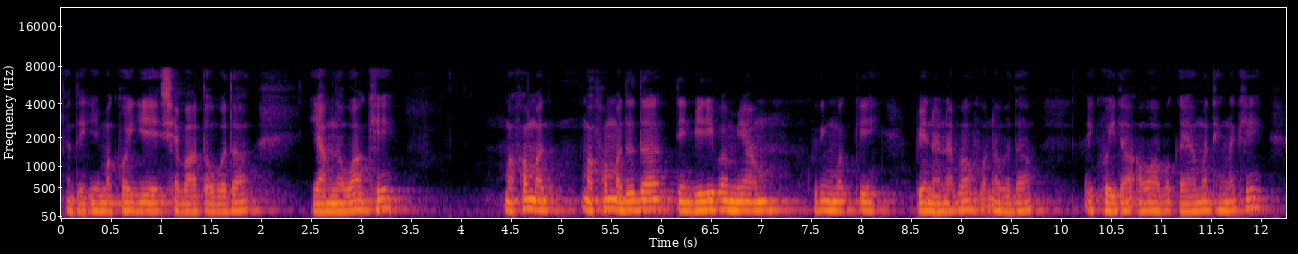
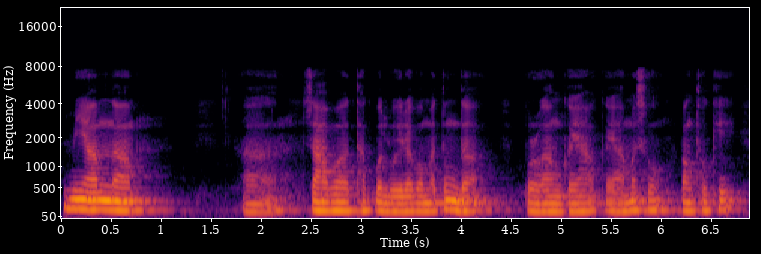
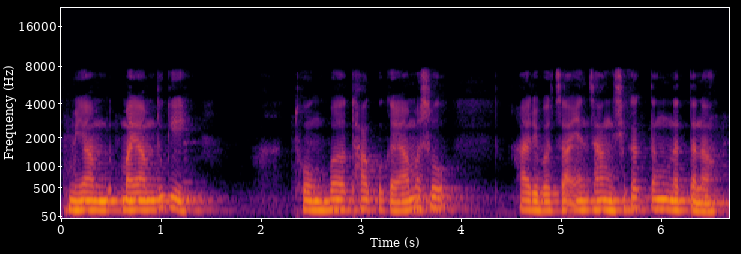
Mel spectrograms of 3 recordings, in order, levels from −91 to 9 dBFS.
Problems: none marked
